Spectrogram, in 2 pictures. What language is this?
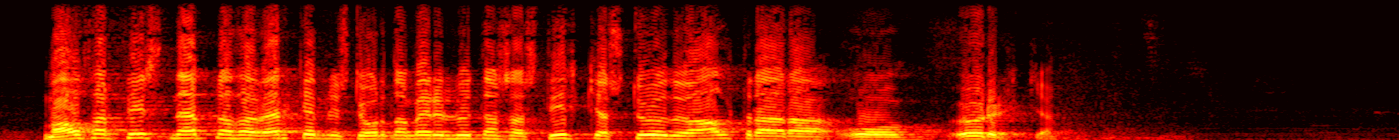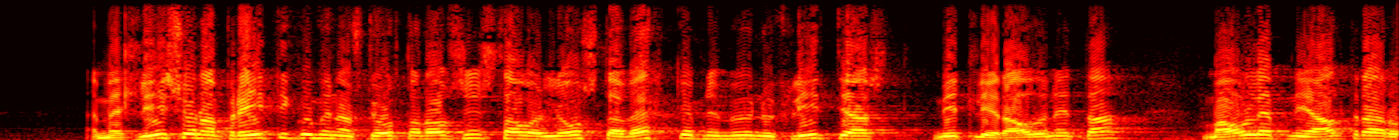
Icelandic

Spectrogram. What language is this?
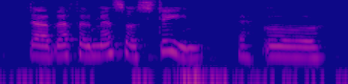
Danish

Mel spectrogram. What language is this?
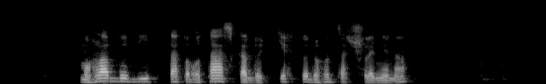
Czech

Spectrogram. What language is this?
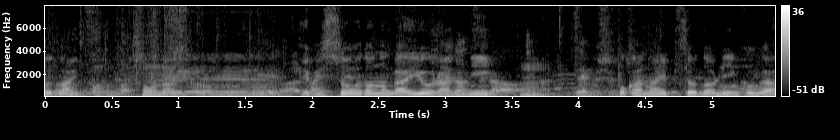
Japanese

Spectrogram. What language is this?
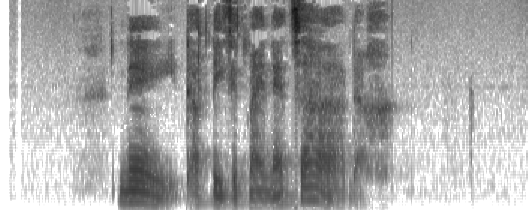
Western Frisian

